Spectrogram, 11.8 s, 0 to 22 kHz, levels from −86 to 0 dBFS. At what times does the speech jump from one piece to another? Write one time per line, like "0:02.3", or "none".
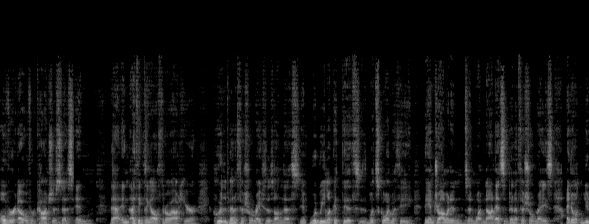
0:01.5
0:02.9
0:04.2
0:06.1
0:06.5
0:07.8
0:09.3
